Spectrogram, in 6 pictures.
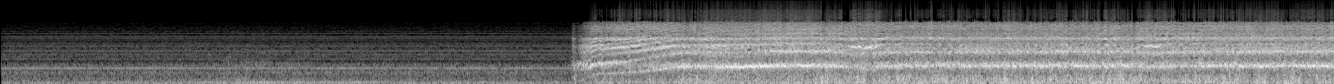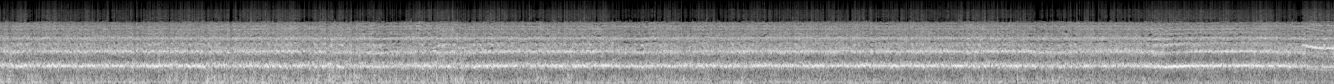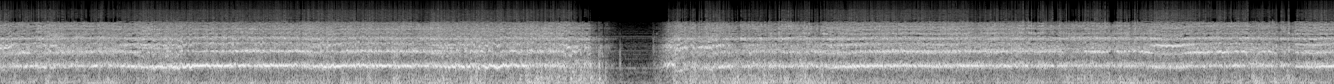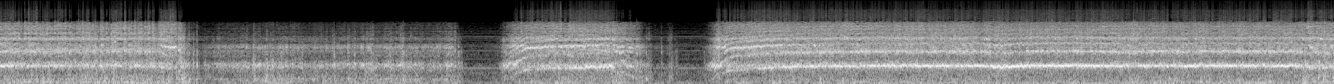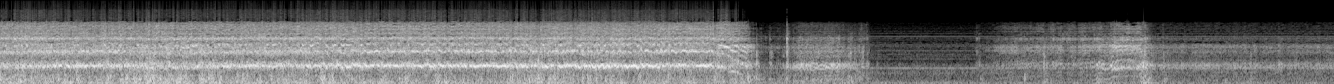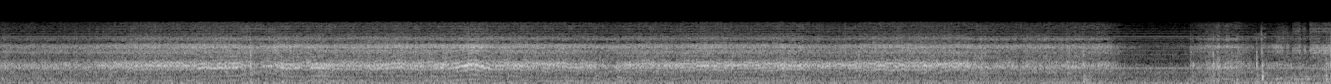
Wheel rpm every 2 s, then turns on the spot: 0, 0, 10, 170, 220, 230, 230, 230, 230, 230, 230, 230, 230, 220, 230, 220, 100, 220, 230, 230, 210, 40, 90, 90, 220, 230, 230, 230, 230, 230, 100, 10, 50, 20, 40, 50, 40, 40, 40, 20.
32-34 42-44 60-62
